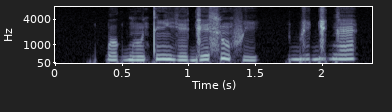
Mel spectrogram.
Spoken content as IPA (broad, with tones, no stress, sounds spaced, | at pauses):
k͡p o˨ ɡ͡b ũ˨ t ĩ˧ j e˨ ɡ e˨˦ s ũ˦˨ f i˨ | b i˧ ɡ i˦ ɡ ɛ̃˦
